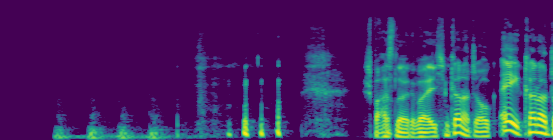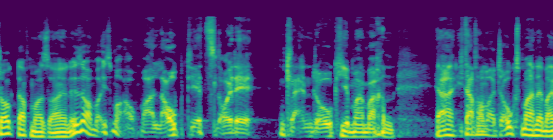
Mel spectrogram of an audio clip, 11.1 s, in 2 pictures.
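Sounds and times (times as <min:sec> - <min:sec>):
knocking: 0:00.6 - 0:02.1
speech: 0:03.7 - 0:11.0.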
